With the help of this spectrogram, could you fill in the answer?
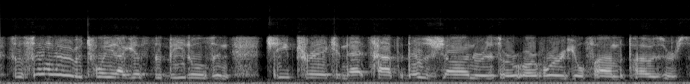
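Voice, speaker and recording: With a Texas accent, a man talks at a moderate pace amid audible room echo and noticeable background noise. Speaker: rock musician. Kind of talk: radio interview.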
